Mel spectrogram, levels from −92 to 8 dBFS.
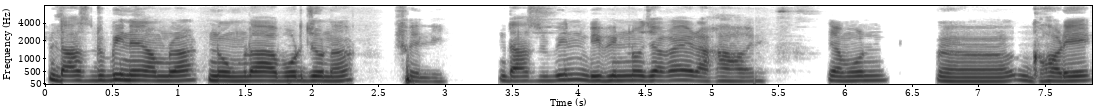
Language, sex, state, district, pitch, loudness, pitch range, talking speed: Bengali, male, West Bengal, North 24 Parganas, 170 Hz, -15 LUFS, 160-180 Hz, 105 wpm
